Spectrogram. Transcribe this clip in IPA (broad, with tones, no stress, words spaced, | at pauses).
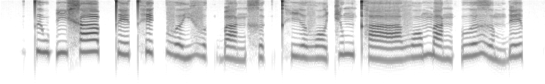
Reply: t̪ɨ˧wʔi˧xaː˦˥p̚ t̪e˧˥t̪ʰe˦˥k̚ və˨˩˦jvə˨˩k̚ɓa˨˩˨ŋ xə˨˩k̚t̪ʰi˨˩ə̯ vɔ˨˩cu˧ŋ t̪ʰaː˨˩˨ vɔ˧˥ma˨˩ŋʔu˧˥ə̯ ɣə˨˩˨mɗe˦˥p̚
